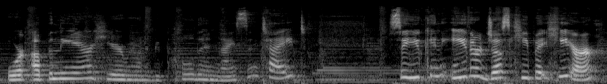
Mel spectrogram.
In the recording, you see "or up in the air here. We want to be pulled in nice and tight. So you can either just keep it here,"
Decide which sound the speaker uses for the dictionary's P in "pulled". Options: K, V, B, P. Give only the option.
P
